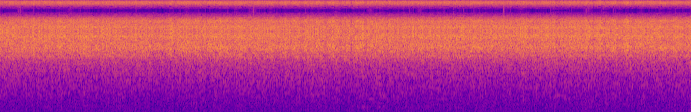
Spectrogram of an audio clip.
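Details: Bear cicadas in a loud early summer morning chorus in western Japan: a dense, unbroken hissing buzz that holds steady and even for the whole stretch, with no pauses or other sounds.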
